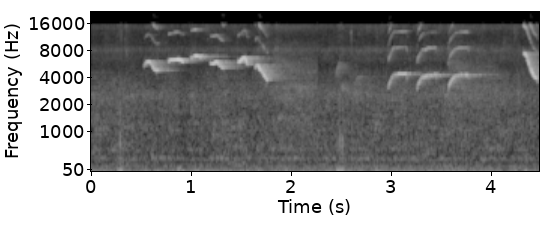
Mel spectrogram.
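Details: Plain sunbird song, used as a prompt for other sunbirds: a run of high, slurred, whistled notes, a pause, then a series of short rising-and-falling chirps and a closing downward sweep.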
